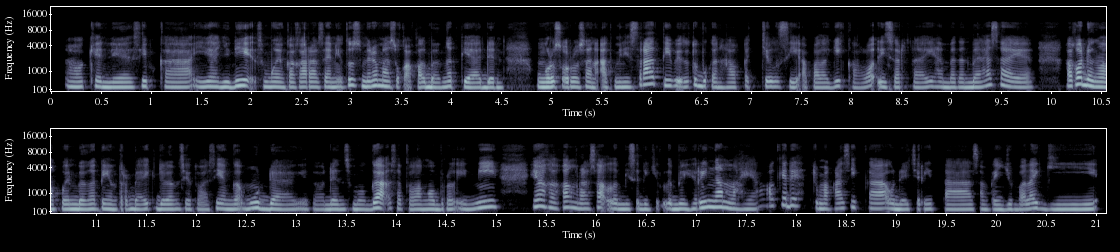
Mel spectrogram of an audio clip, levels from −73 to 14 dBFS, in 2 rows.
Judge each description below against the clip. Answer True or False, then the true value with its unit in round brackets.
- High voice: True (200 Hz)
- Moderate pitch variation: False (2.0 semitones)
